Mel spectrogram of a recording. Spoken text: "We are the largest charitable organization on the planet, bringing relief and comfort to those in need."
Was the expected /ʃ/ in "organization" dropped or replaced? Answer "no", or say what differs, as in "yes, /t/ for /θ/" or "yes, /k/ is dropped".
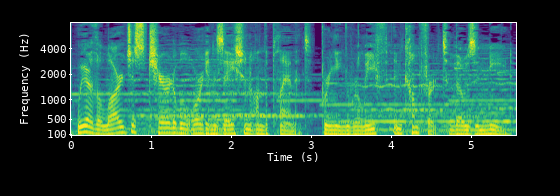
no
